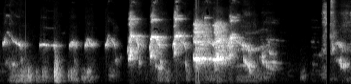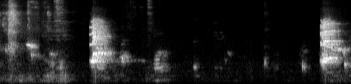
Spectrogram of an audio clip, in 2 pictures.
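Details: Young blenheim Cavalier King Charles Spaniel puppies, part of a New Year's litter of five, whining indoors in their pen: a rapid run of high, thin whines, then isolated squeals spaced by silences.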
